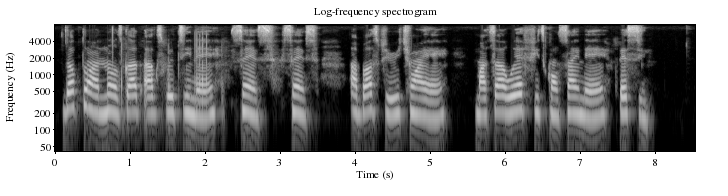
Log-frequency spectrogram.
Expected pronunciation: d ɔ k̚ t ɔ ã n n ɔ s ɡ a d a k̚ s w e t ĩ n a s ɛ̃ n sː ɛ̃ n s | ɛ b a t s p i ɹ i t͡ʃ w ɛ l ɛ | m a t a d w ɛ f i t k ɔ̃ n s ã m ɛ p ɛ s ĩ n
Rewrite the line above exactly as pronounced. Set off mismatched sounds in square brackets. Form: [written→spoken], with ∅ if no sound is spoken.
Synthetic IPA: d ɔ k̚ t ɔ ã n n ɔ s ɡ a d a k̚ s w e t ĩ n [a→ɛ] s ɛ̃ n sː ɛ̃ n s | [ɛ→a] b a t s p i ɹ i t͡ʃ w [ɛ→a] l ɛ | m a t a [d→∅] w ɛ f i t k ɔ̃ n s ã [m→n] ɛ p ɛ s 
